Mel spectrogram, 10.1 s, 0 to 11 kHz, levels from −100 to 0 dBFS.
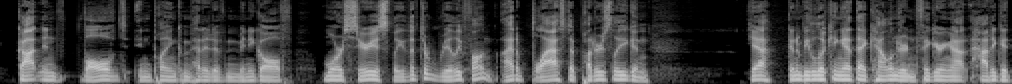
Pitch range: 100-120 Hz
